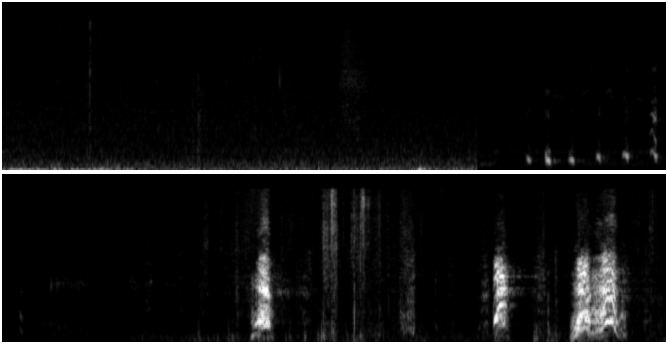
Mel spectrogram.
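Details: Whippet indoors: after low rumbling, a string of short, high, evenly spaced whimpering notes, then a pause and several loud, sharp barks in quick bursts near the end.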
